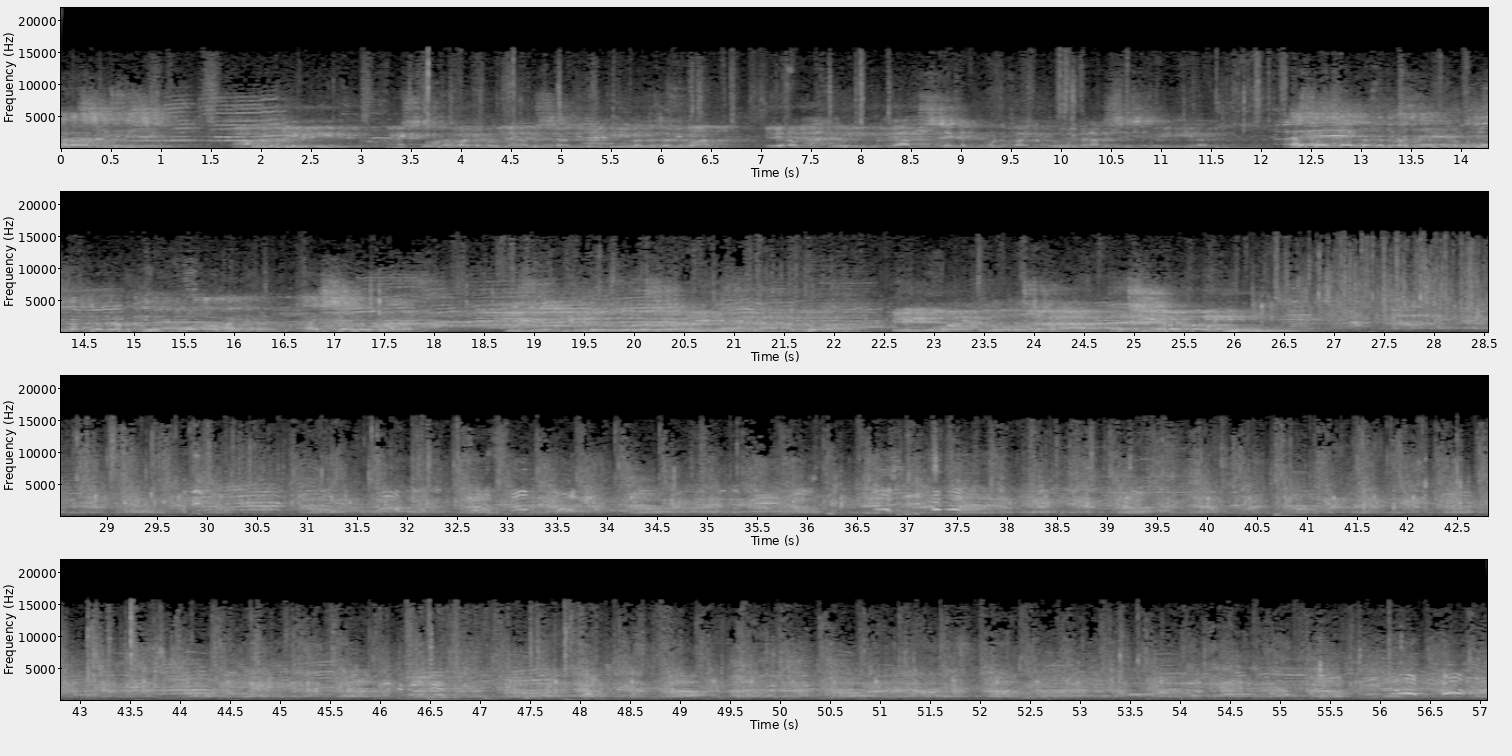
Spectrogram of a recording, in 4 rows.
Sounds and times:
Speech: 0.0 - 18.0, 18.7 - 26.8.

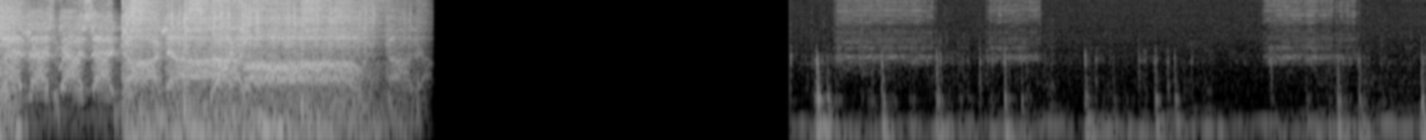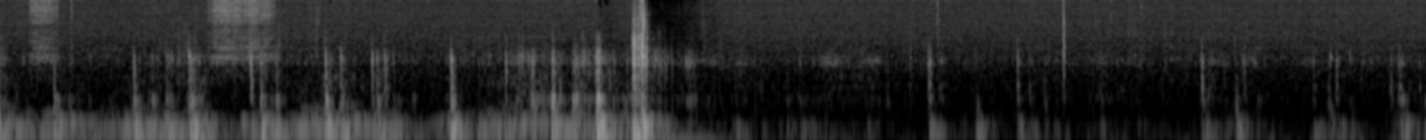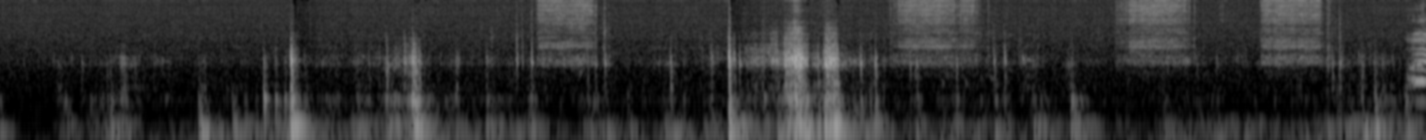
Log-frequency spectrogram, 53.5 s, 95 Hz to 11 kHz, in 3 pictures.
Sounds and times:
Rowboat, canoe, kayak: 9.9 - 53.4
Wind: 9.9 - 53.4.

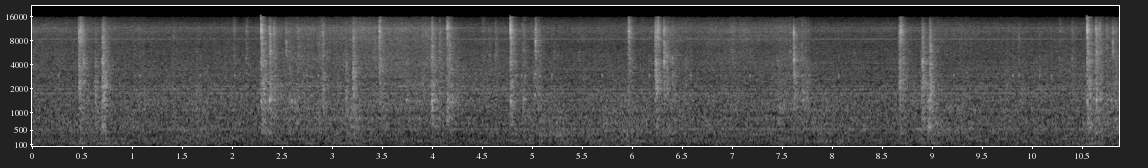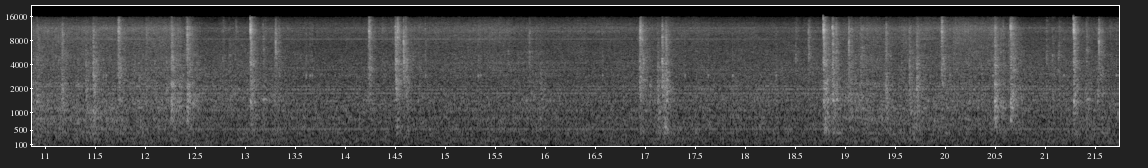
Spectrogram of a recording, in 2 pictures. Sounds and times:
Printer: 0.0 - 21.7.

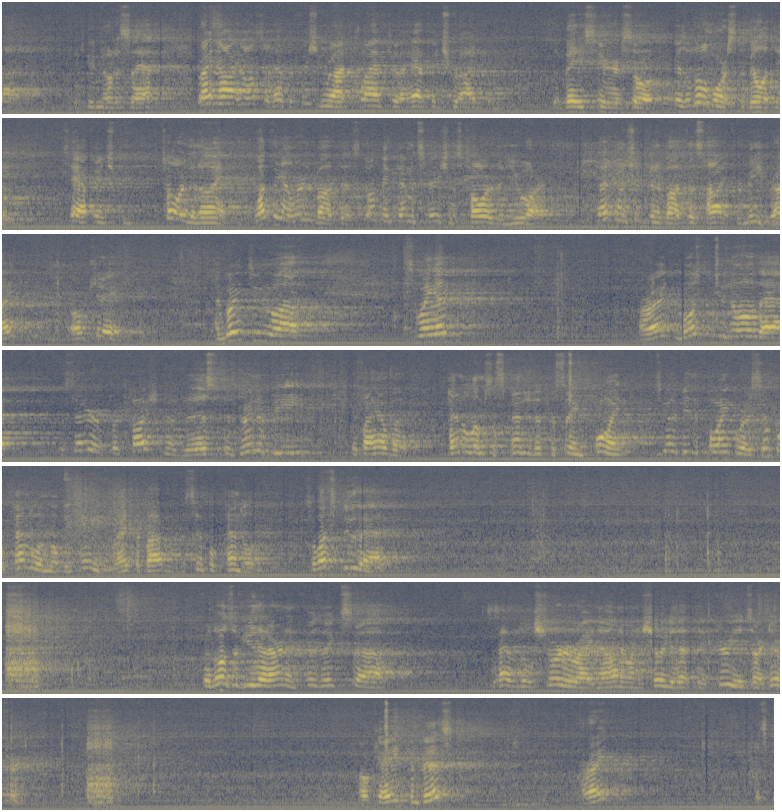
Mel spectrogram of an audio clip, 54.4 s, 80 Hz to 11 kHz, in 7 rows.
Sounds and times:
Speech: 0.0 - 17.0, 17.7 - 18.9, 21.9 - 35.2, 40.9 - 43.0, 43.8 - 47.0, 50.2 - 51.5.

